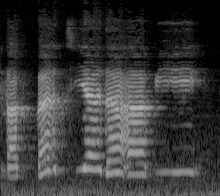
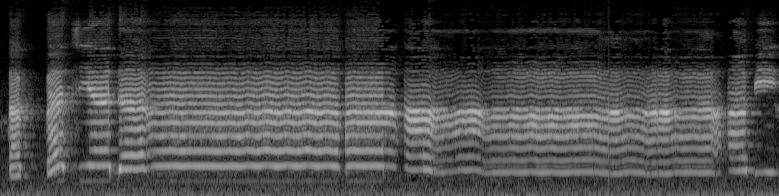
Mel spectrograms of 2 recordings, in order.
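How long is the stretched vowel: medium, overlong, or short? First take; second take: short; overlong. First: The vowel is not lengthened at all. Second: The vowel is stretched far too long. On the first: "tidak dibaca panjang" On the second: "terlalu dipanjangkan"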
